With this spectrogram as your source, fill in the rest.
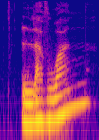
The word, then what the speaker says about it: avoine: L'avoine, remember, don't insist on the final E. l'avoine, le blé, here, accent aigu, et le maïs.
